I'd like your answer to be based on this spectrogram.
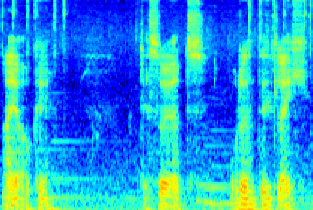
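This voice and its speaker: With music in the background, a male speaker talks at a very deep, low pitch. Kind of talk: let's play game commentary. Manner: casual, rambling.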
